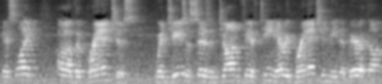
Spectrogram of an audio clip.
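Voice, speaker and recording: A man's high voice at a moderate pace, flat and monotone in intonation, with light background noise and audible room echo. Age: 30s. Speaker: pastor. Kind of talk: sermon. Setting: church. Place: church. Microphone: camera far.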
